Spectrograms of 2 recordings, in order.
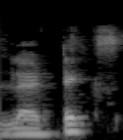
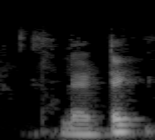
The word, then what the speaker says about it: LaTeX: actually pronounced as a lattice and tech maker because in in latex this is not x this is a greek letter chi we pronounce it k so this is not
